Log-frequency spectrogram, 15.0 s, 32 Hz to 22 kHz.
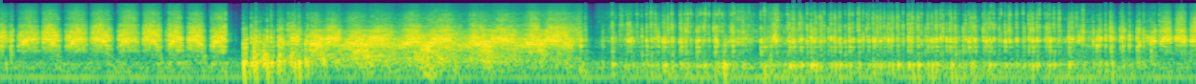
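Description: A small cardboard package with a window showing pink bamboo toothbrushes inside is held up and scratched and tapped with long acrylic nails. Quick rhythmic scratching strokes give way to a steady dry scraping rub from about 3 to 7 seconds, then rapid tapping and scratching resumes for the rest of the clip.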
